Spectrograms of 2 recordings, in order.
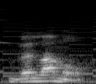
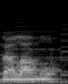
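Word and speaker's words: Vellamo: is, and it is Velamo. I think that's how you pronounce it. I did look up a pronunciation, and that's how the guy pronounced it, Velamo.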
